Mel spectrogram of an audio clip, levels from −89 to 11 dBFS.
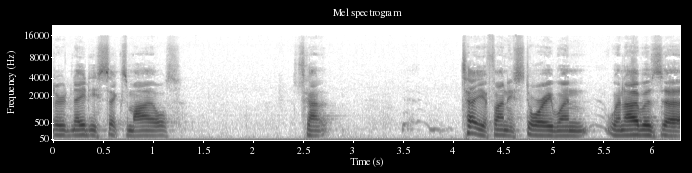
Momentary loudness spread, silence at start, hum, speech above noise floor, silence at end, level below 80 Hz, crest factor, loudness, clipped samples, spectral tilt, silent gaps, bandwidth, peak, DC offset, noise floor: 13 LU; 0 s; none; 42 dB; 0 s; -56 dBFS; 20 dB; -19 LUFS; under 0.1%; -5.5 dB/octave; none; 15.5 kHz; 0 dBFS; 0.7%; -59 dBFS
